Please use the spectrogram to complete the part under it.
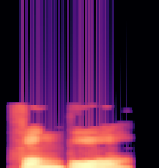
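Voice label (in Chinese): "风波", Mandarin Chinese; chinese flashcards; hsk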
